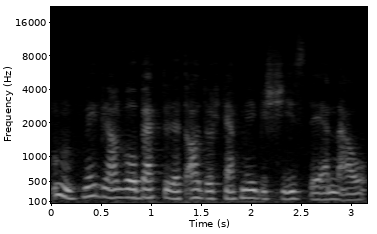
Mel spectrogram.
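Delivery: ordinary delivery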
